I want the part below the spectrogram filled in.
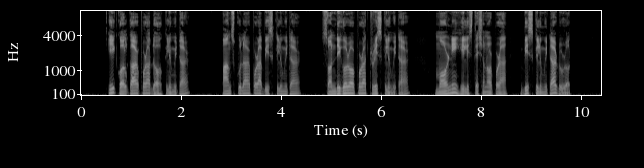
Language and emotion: Assamese, neutral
